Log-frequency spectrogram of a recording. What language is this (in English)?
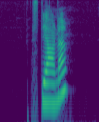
Norwegian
